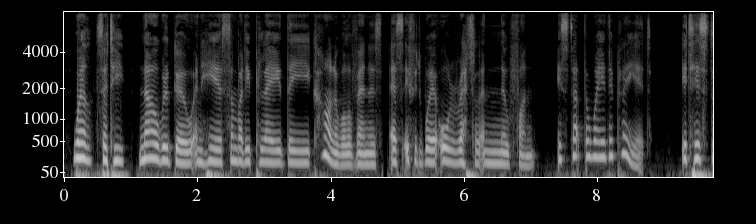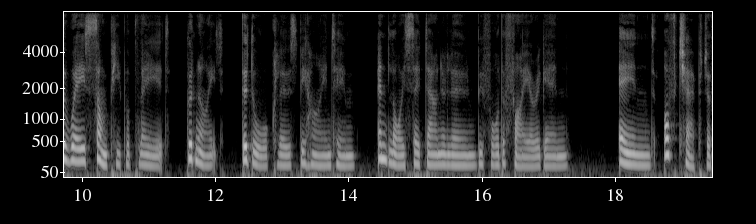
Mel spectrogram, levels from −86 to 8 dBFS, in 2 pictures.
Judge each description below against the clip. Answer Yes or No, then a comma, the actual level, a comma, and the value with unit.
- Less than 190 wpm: Yes, average, 175 wpm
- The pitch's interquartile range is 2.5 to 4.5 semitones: No, average, 5.3 semitones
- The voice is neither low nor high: Yes, medium, 165 Hz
